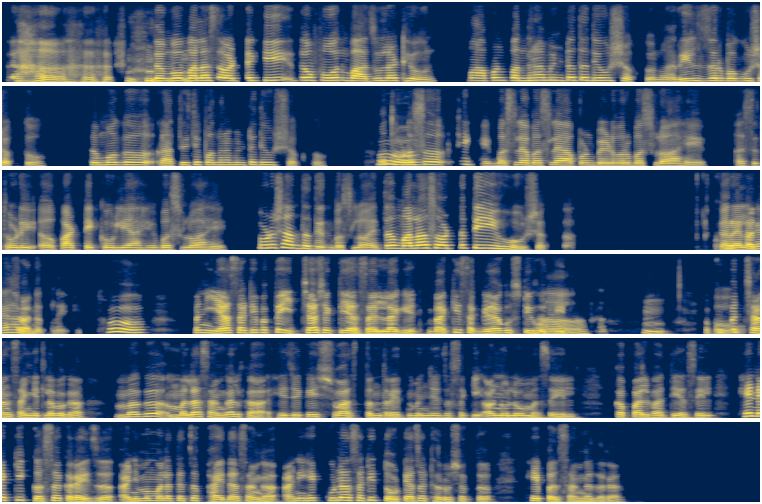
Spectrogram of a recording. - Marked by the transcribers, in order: laughing while speaking: "हां. हं, हं"; chuckle; tapping; other noise
- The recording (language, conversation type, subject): Marathi, podcast, श्वासावर आधारित ध्यान कसे करावे?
